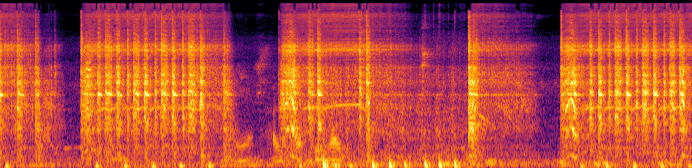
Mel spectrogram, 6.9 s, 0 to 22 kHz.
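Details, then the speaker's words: Honda TMX 125 Alpha before tune-up: repeated cranking bursts with ragged uneven firing and pauses, hard starting and hiccuping, plus loud valve tapping from excessive valve clearance. "Ayan, hard starting guys. [Musika] Ayan guys ah bukod sa hard starting, malakas yung ng kanyang bulve."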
